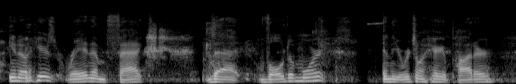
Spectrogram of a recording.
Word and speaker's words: Voldemort: here's random fact that Voldemort in the original Harry Potter like books when she wrote it was supposed to be more along the line of a silent T like a French pronunciation but then the first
